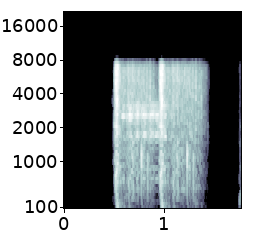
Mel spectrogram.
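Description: A single sheep bleats in the Minecraft video game, one short nasal bleat close and clear, followed by a brief click at the very end.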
